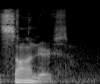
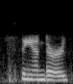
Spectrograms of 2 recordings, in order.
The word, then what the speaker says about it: Sanders: Is it Sanders or is it Saunders? – You know, it's phonetically pronounced Sanders, but even within the own Sanders family, some of them pronounce their name Sanders, some pronounce it Saunders. Really within the 1930s and 40s when we had a lot of European influence with the war, a lot of people changed the way they pronounced Sanders to Saunders. But Fred Sanders was the originator of the company, and it is correctly pronounced Sanders, but we do not correct anyone because obviously there's connections made to both pronunciations.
